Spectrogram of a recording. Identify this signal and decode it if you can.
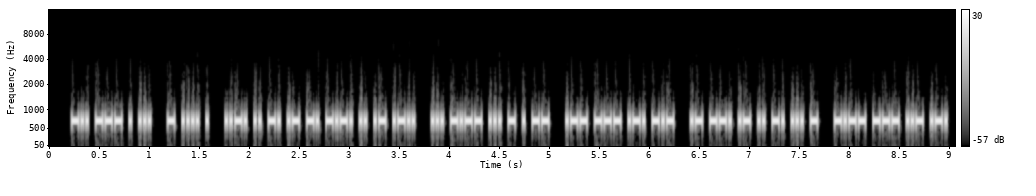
Morse code, heard as a keyed tone, about 52 wpm, 690 Hz. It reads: DOES THE FINANCIAL SYSTEM WORK AGAINST YOUR
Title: Sentences from Top 1000 Words - Review Part 5 - 50wpm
